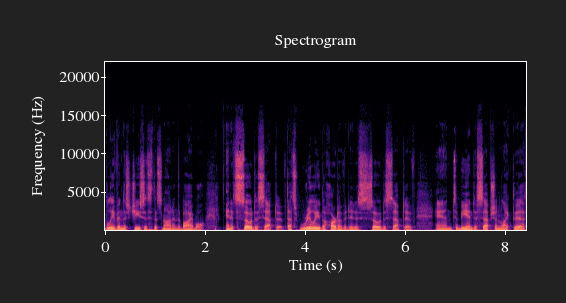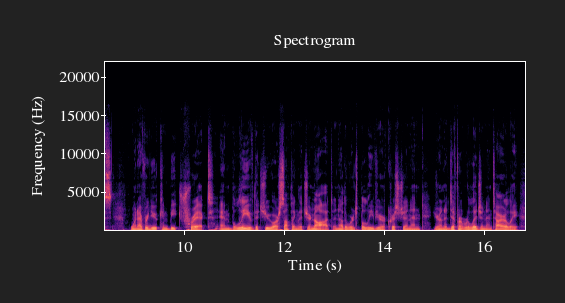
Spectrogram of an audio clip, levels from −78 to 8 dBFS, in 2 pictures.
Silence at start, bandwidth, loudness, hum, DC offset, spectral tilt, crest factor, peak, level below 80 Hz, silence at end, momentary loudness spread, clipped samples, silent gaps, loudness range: 0 s; 14 kHz; -18 LUFS; none; under 0.1%; -5.5 dB/octave; 16 dB; 0 dBFS; -32 dBFS; 0 s; 8 LU; under 0.1%; none; 3 LU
